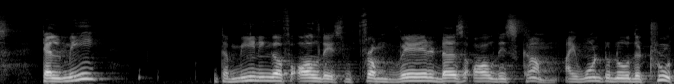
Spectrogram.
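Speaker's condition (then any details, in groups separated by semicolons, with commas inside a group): No condition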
